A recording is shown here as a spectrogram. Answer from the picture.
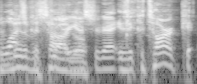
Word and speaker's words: Qatar: the half I watched guitar yesterday is it guitar how do you pronounce it it's cutter but uh you can say guitar you can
